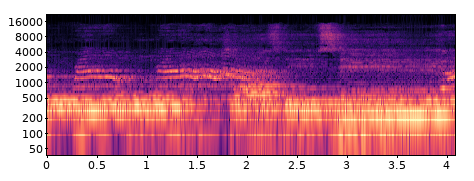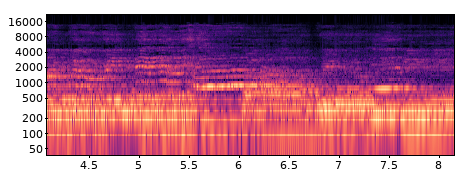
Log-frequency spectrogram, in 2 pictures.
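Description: A small mixed gospel vocal group singing a cappella in close harmony, women's voices on top and men's underneath, holding sustained chords that shift every second or so, sung into handheld microphones.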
